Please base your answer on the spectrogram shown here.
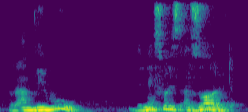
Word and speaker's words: rendezvous: This is also a word taken from French language. Okay, the spelling has got a different structure, but the pronunciation is rendezvous.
